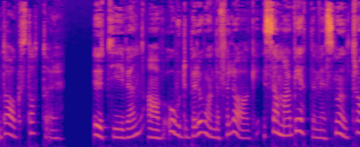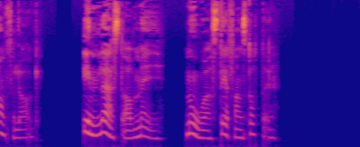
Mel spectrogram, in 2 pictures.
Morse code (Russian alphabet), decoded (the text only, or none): none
